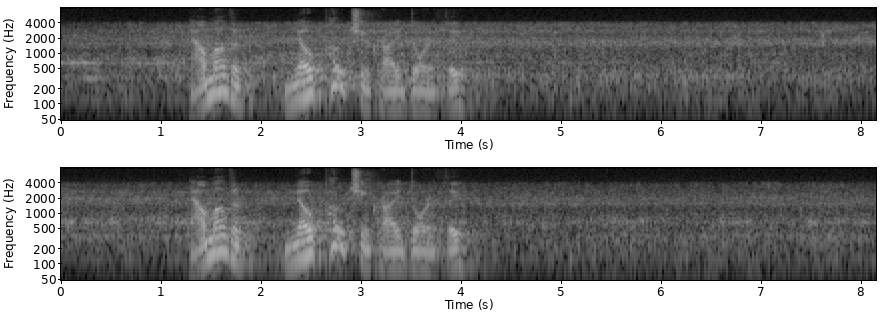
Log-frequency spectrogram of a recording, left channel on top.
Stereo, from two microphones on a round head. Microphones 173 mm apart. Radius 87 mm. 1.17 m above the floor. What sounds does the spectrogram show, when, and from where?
1.3 s a man speaking: centre (ahead or behind), 0.6 m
